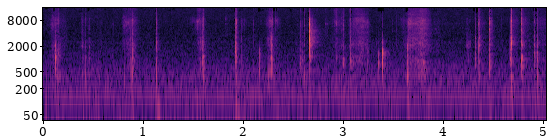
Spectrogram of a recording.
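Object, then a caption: Small metal tin with a metal lid. Long blue nails tap and scratch the printed metal lid of a small red metal tea tin, then a hand lifts and holds the tin. A quiet series of sharp, bright clicks and brief scratchy rustles sounds over a steady low hum. Each tap dies away almost at once.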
